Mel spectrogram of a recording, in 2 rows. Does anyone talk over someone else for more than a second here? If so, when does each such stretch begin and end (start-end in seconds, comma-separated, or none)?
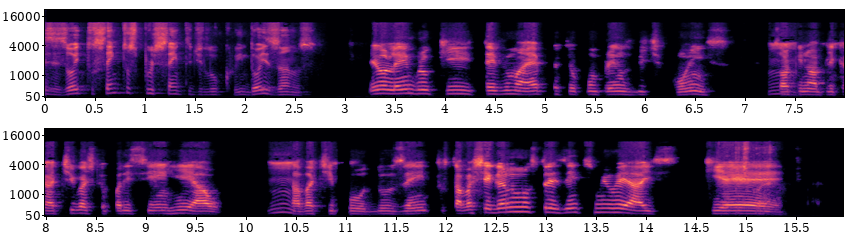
none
